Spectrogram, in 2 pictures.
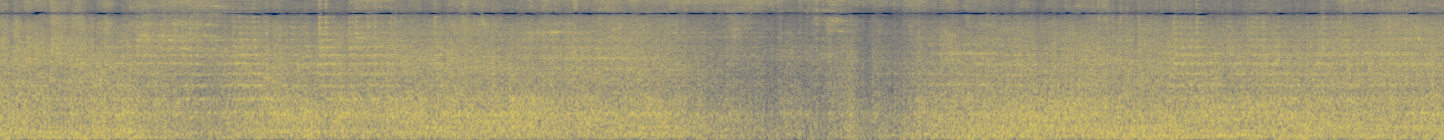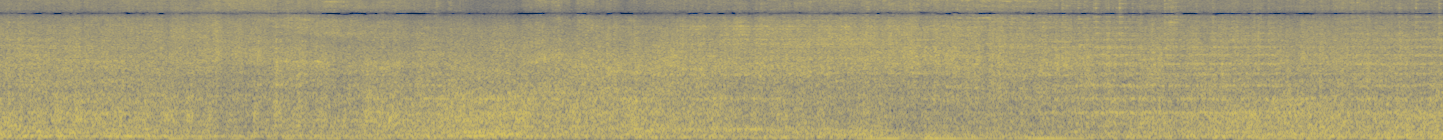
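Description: Double-stack intermodal well cars of a CP Rail freight train rolling past, a steady, loud rumble of wheels on the rails, easing off briefly about seven to nine seconds in.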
